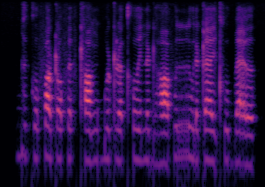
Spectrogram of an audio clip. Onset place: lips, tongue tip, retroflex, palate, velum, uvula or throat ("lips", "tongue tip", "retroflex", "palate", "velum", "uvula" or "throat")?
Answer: velum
